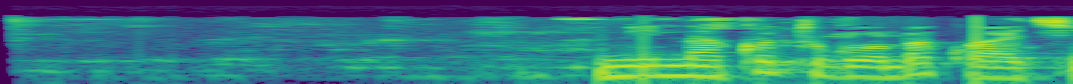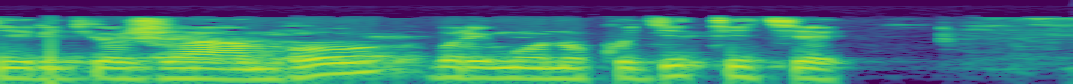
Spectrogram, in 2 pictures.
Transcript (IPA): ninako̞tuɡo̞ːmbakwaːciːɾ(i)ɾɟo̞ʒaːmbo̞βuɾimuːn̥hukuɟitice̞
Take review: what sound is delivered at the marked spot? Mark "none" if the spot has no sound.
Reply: i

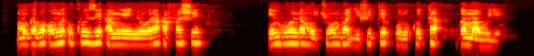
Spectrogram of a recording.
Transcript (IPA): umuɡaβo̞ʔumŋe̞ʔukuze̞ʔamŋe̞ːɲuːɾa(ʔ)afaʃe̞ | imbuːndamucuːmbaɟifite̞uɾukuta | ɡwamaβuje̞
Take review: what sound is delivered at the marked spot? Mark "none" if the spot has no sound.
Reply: ʔ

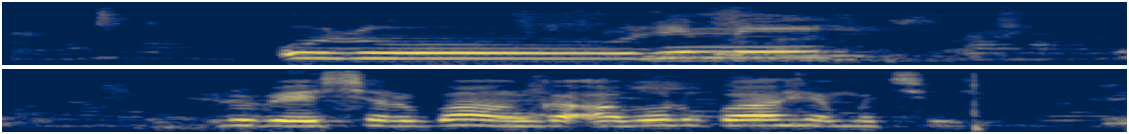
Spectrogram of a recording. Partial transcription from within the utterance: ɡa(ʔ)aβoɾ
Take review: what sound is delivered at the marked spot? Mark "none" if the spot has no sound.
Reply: ʔ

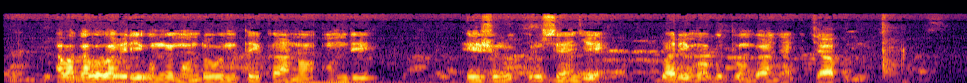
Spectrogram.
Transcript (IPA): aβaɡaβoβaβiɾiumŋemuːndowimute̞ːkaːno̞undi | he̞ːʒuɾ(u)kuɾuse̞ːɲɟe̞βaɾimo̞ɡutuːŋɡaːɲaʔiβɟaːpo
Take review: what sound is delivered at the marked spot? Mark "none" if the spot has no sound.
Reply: u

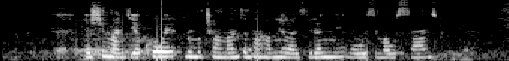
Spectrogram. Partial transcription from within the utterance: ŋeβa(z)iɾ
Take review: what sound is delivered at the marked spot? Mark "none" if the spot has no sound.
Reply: z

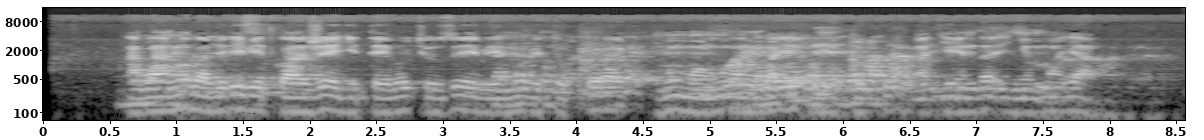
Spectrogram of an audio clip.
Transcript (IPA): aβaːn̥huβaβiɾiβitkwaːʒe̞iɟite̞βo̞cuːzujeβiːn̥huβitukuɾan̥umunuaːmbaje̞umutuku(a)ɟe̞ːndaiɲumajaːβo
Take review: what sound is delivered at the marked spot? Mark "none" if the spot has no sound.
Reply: a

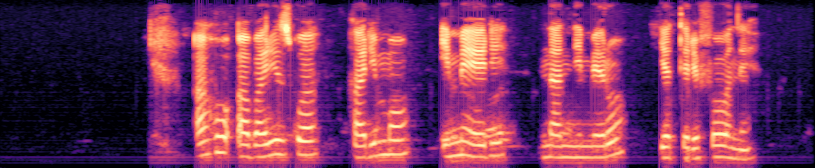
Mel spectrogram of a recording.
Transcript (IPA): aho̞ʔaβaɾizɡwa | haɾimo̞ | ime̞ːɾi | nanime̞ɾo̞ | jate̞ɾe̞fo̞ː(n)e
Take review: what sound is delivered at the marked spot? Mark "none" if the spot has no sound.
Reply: n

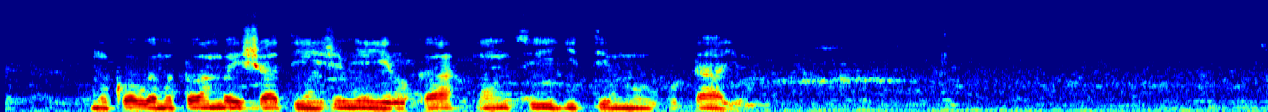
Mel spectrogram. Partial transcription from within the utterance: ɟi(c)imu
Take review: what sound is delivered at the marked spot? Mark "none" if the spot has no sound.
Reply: t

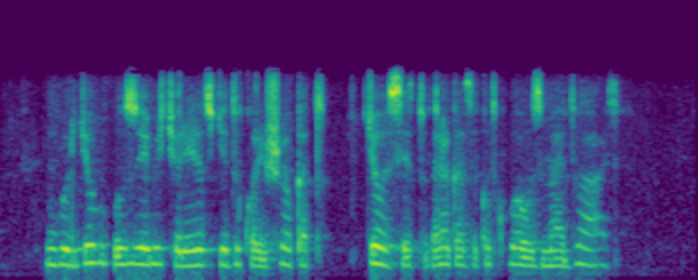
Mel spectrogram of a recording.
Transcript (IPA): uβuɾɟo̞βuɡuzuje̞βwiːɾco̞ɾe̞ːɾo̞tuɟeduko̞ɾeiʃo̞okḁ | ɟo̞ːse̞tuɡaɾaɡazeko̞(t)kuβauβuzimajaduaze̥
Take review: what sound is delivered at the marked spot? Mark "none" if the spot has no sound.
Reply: t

